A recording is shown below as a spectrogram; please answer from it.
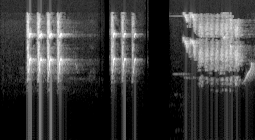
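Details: A tit gives short bursts of three or four very high, sharp repeated notes. A fast buzzy high trill follows, with silence in between the phrases.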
